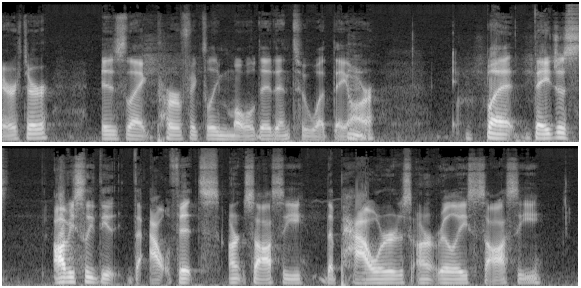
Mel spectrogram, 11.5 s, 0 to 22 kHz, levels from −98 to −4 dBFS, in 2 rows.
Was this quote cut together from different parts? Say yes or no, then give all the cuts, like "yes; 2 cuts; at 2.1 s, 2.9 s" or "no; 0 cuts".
no; 0 cuts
